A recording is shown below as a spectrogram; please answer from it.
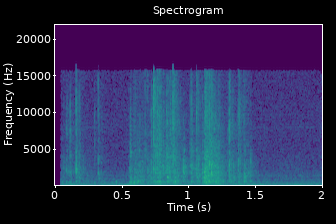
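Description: Brief rustling with scattered light clicks, a handling noise that starts abruptly and is loudest in the first second and a half.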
